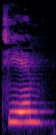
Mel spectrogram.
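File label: "chihem", Spanish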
